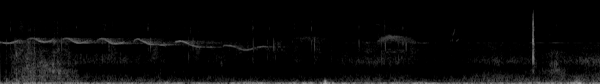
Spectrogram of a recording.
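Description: A bird calls with a wavering whistle that slowly falls in pitch over about two and a half seconds, then gives a shorter call a second later. A single sharp click sounds near the end.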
